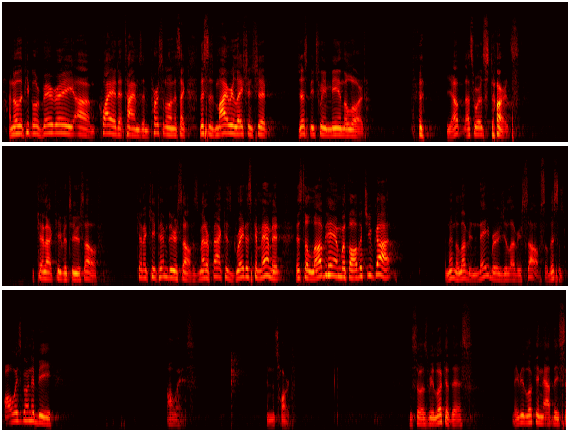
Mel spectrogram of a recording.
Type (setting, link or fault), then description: setting, large echoing room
